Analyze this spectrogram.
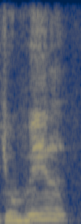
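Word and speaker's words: יובל: con la otra amén el jubileo en hebreo se pronuncia jovel que significa trompeta si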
